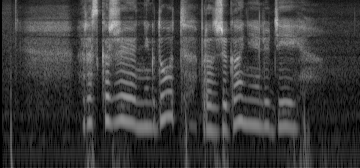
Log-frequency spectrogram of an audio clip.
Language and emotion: Russian, sad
